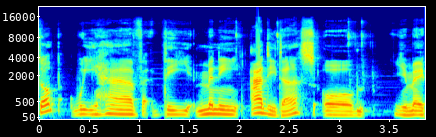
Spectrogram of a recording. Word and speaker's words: Adidas: mini City next up we have the mini Adidas or or you may pronounce it Adidas so we have again just this cool display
